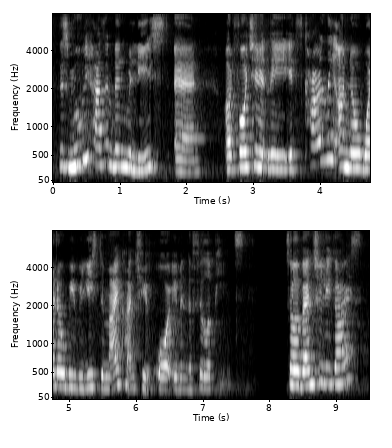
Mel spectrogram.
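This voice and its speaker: Young woman from Malaysia, slightly high-pitched, unscripted and halting, recorded on a computer mic. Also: a bit bright. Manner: hesitant, many fillers and restarts, unsure of facts. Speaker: video creator. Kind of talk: casual spoken movie summary. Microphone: computer screen recording mic.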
